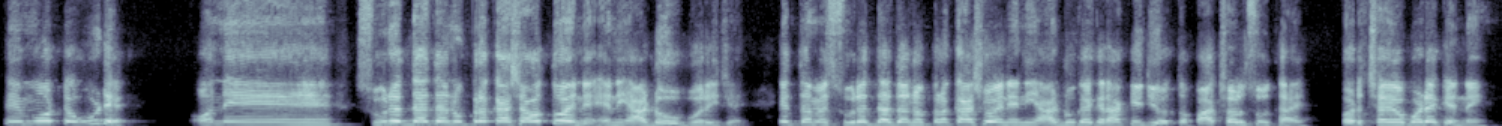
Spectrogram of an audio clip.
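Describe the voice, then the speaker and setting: A high-pitched man tells a story to a group of children. He keeps stopping to ask them questions and then repeats the answers in a playful, lively way. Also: a little fast. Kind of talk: interactive storytelling lesson for children.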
